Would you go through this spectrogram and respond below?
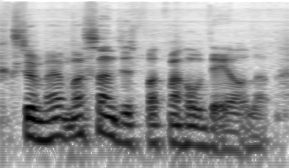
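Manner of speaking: ordinary talk, nothing marked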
